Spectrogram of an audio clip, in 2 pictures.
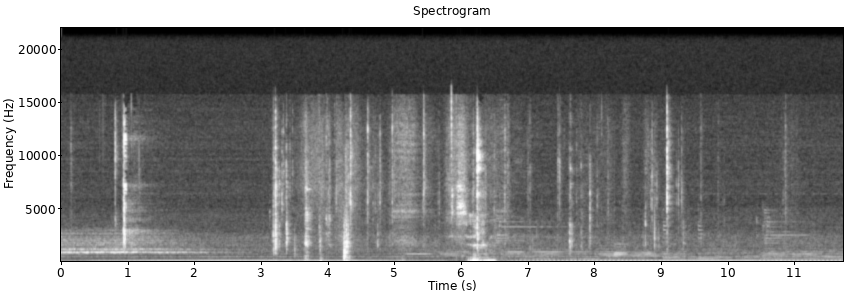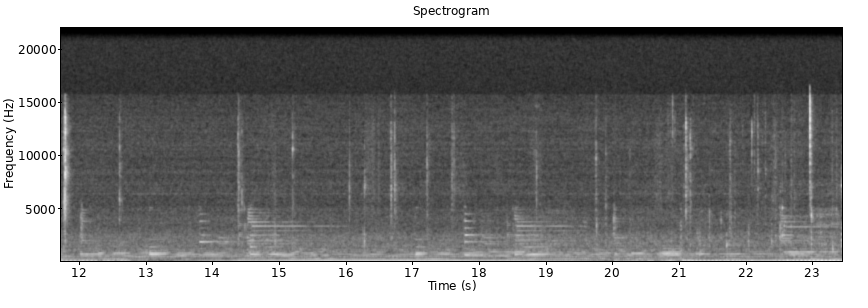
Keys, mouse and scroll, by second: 4.2-9.9 alt+drag, 12.2-16.7 drag, 16.7-21.8 drag, 21.8-23.4 drag.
